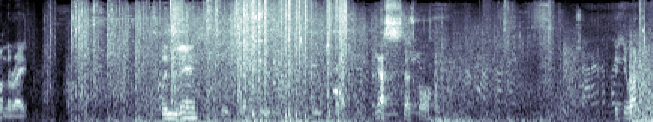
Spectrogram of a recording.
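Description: An automatic gun fires rapid shots.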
